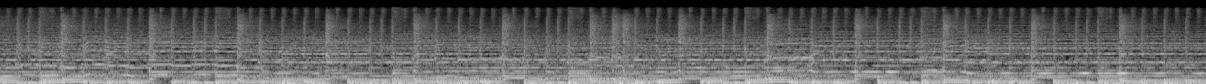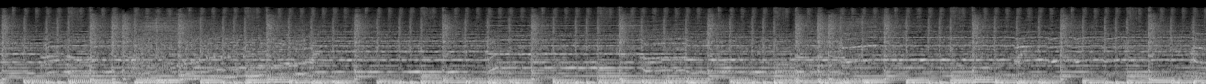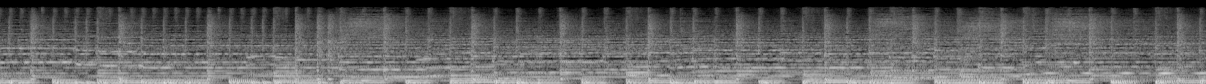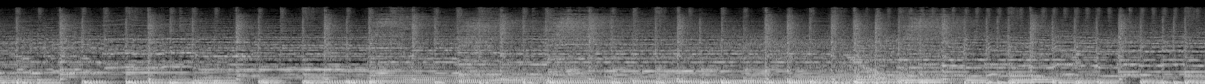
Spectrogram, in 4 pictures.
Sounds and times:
Music: 0:00.0 - 0:48.2.

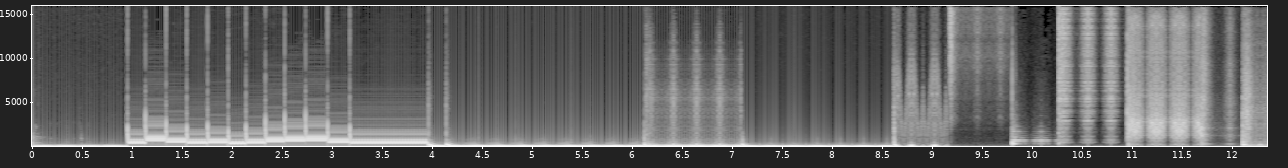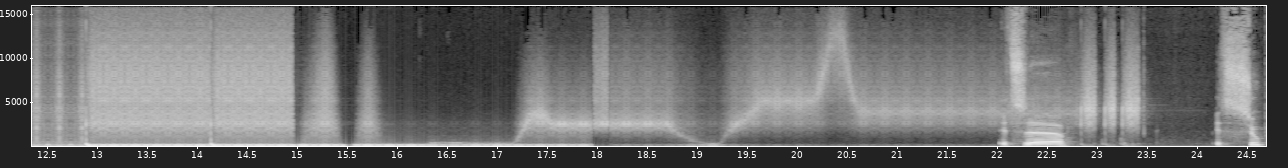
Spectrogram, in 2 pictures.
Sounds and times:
Sampler: 0:00.9 - 0:05.5, 0:12.9 - 0:23.5.

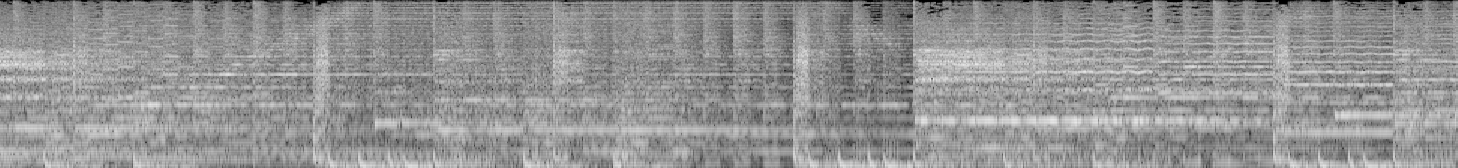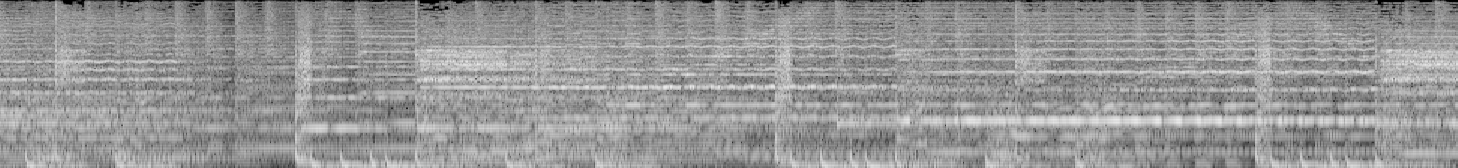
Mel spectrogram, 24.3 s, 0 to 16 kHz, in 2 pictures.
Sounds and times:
Music: 0:00.0 - 0:24.3.

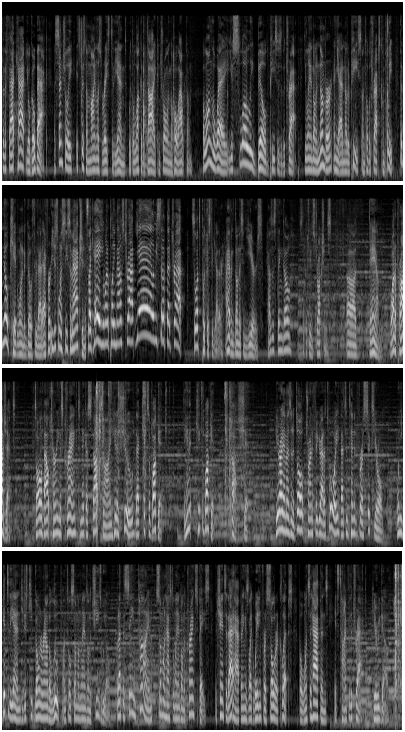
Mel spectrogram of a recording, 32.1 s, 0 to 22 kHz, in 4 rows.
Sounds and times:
Speech: 0:00.0 - 0:31.9
Music: 0:13.4 - 0:28.0, 0:30.7 - 0:32.0.

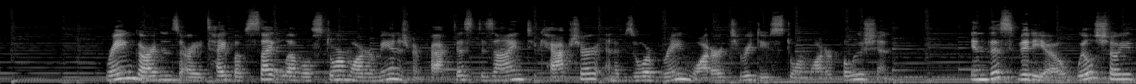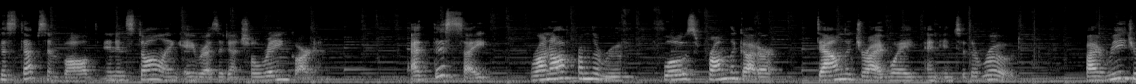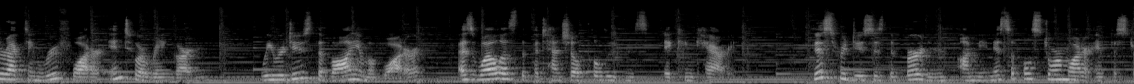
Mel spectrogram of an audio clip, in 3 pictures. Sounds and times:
Music: 0:00.0 - 0:34.0
Speech: 0:01.1 - 0:08.9, 0:09.7 - 0:14.6, 0:15.4 - 0:21.5, 0:22.2 - 0:24.8, 0:25.4 - 0:30.1, 0:30.8 - 0:34.0.

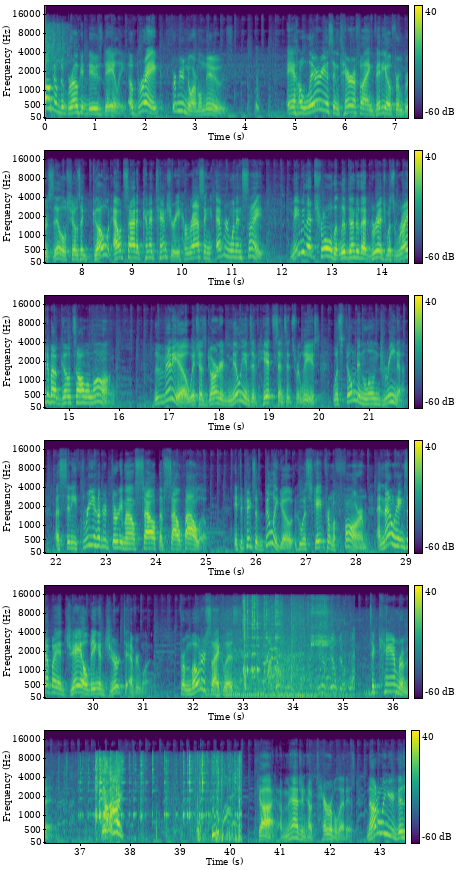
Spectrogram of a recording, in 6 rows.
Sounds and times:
Speech: 0:00.0 - 0:03.6, 0:04.8 - 0:11.6, 0:12.2 - 0:15.9, 0:16.7 - 0:25.0, 0:25.6 - 0:31.1, 0:31.8 - 0:32.8, 0:34.5 - 0:37.9, 0:39.6 - 0:43.5
Music: 0:00.0 - 0:43.5.

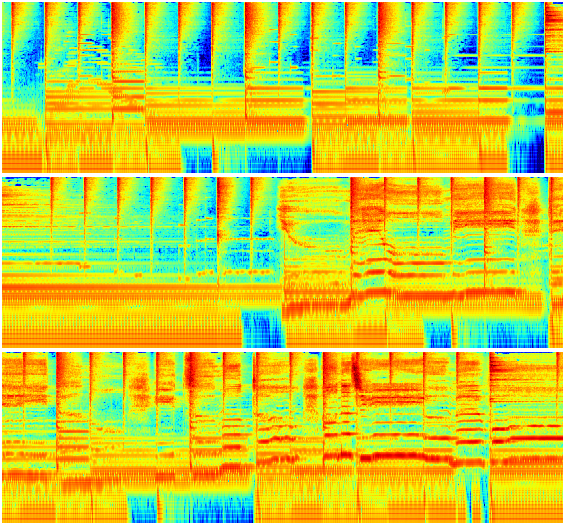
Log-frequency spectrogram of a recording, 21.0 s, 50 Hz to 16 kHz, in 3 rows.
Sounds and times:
Music: 0:00.0 - 0:21.0.

